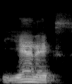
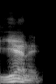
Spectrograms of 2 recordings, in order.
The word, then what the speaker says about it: Yannick: a man I think we are saying Yonex name wrong it's Yannick great Oh Kenny I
